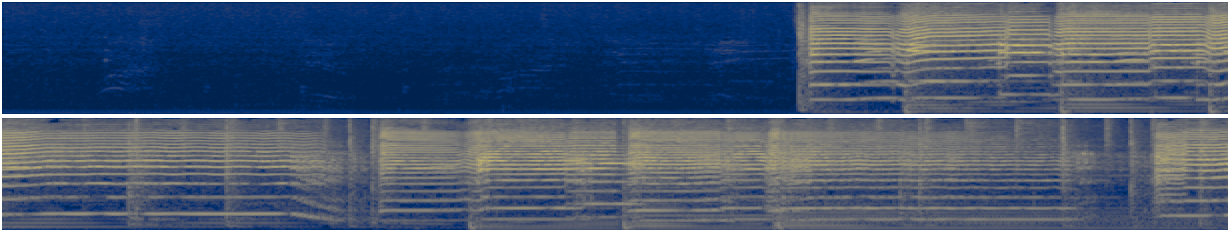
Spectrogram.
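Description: A few seconds of faint low hum, then a live jazz-funk band starts abruptly about four seconds in and plays loudly, with electric guitar, saxophone, bass, drums and keyboards.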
